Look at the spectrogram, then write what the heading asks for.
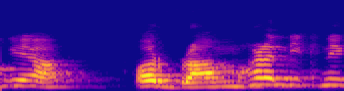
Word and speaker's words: ब्राह्मण: और बिल्कुल वैसे ही आप याद रखें, सही वर्तनी है और सही उच्चारण है ब्राह्मण, जिसे ब्रह्म ज्ञान है ब्राह्मण।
